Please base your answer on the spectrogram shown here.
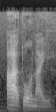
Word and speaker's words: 아도나이: 글은 여호와 의미로 모음을 써놓고 읽을 때는 어떻게 읽느냐? 아도나이라고 읽어요.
